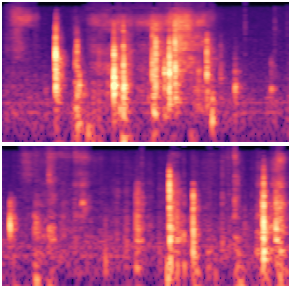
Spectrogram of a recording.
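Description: Fingertips turn the pages of a crinkled glossy paper magazine resting on a table. Sharp, bright crinkles and crackles come in a series of quick bursts over a faint hiss, each one dying away almost at once.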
